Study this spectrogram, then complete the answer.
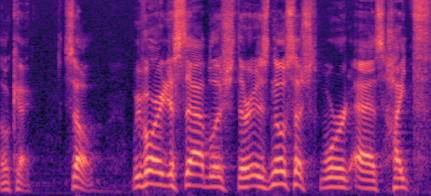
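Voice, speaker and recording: This is a man speaking with a New Jersey accent. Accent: New Jersey accent, noticeable. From US Northeast, Trenton, New Jersey. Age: 40s. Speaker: photo and video gear reviewer. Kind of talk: tutorial. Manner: casual, conversational.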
